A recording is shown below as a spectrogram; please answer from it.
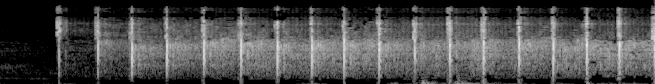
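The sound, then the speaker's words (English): Steady rhythmic clapping welcomes guests in the Missouri Senate chamber. After a brief silence it begins abruptly, with many sharp, evenly spaced claps continuing at an even, brisk pace. “if the guests from the Buchanan would stand, and the Senate would welcome them to the Missouri Senate.”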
